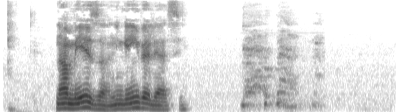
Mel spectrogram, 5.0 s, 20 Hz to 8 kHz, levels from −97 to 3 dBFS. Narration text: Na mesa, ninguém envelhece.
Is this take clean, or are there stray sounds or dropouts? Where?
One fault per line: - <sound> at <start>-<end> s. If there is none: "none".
- cough at 3.0-4.1 s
